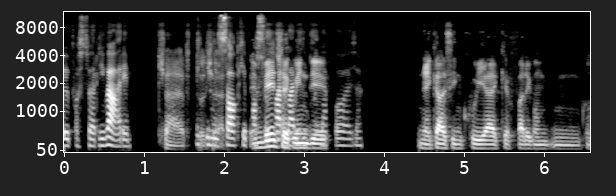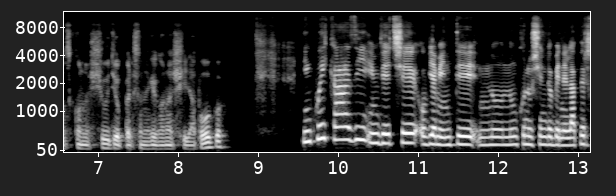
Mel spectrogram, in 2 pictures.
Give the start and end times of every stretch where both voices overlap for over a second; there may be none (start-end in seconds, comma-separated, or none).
1.6-3.3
